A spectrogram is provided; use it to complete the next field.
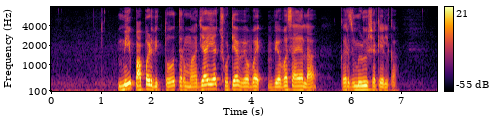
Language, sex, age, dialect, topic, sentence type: Marathi, male, 18-24, Standard Marathi, banking, question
